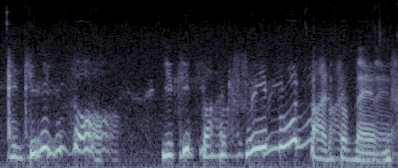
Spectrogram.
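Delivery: high, slow, incredulous mocking voice; mocking impression. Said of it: "I don't talk like that".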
